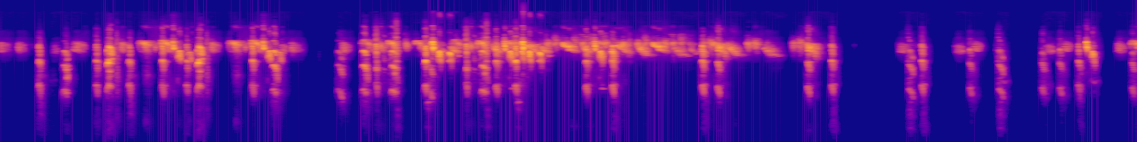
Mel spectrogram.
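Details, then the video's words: Orange-cheeked waxbill (Estrilda melpoda) giving high, thin chirping notes in quick runs and clusters, some merging into short twittering strings, with brief gaps between bursts and fewer, spaced chirps near the end. "橙頰梅花雀/Orange-cheeked Waxbill"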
